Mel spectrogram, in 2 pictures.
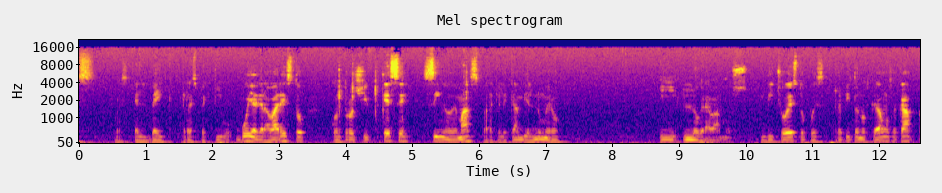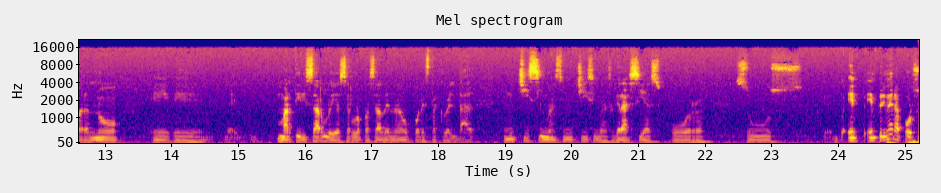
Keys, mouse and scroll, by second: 3.1 ctrl+shift+s, 4.4 KP_Add, 6.8 click, 21.5-22.6 middle drag, 23.6-25.0 middle drag.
